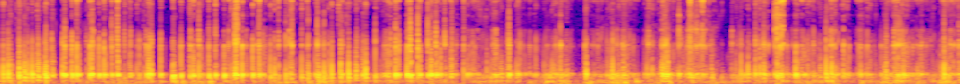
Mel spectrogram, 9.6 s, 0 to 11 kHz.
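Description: Long nails rapidly tap and scratch on the sides and rim of a hollow, empty, hand-sized cup of textured glass. The result is a dense, fast stream of short, dry clicks and rasping scrapes with a faint tone near 260 Hz, little low rumble, and almost no ring after each strike.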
